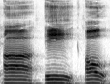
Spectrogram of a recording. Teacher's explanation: विवृत, open, इसको बोलने में मुंह पूरा खुल जाता है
